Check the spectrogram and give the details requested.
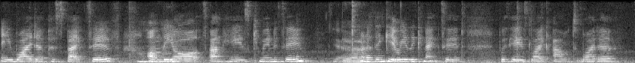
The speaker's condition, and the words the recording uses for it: No condition.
